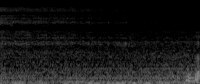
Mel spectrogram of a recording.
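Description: Wood lathe running while a turning tool cuts the spinning softwood spindle, removing waste near the drive end: a steady, even hiss of cutting over a faint steady motor hum.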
